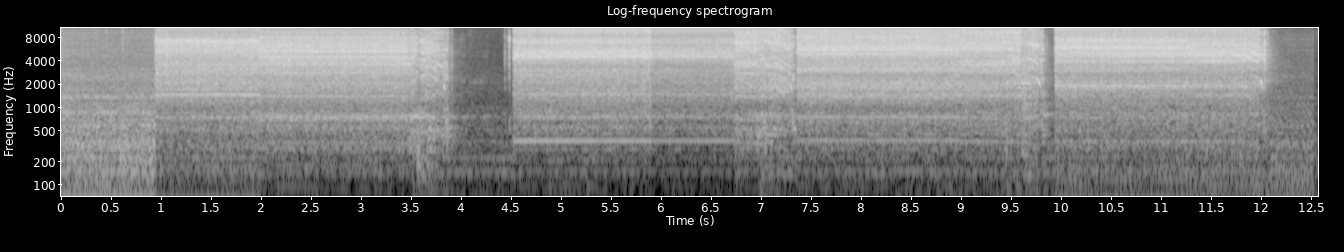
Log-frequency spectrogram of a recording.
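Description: A loud power drill whines steadily, pausing briefly a few times before spinning up again, with no talking, drilling a hole during maintenance on a Massey Ferguson MF35 tractor.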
